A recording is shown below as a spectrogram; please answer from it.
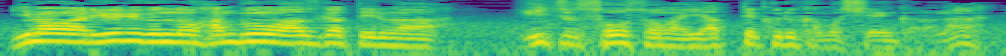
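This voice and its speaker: A man playing a proud, self-assured warrior general with blunt, rough speech in a dramatic audio-novel game. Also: fairly high pitch, fairly quick, slight background noise, close to an everyday voice. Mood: proud, resolute. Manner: blunt, confident, speaking in rough masculine speech. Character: bold, proud warrior general, gruff and sure of himself.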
